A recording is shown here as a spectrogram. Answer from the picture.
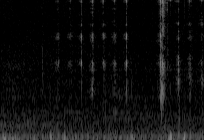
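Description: Faint, evenly spaced clicks of a computer mouse scroll wheel, about four to five ticks a second for a second and a half, then a louder click a little after three seconds in followed by a few more ticks.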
